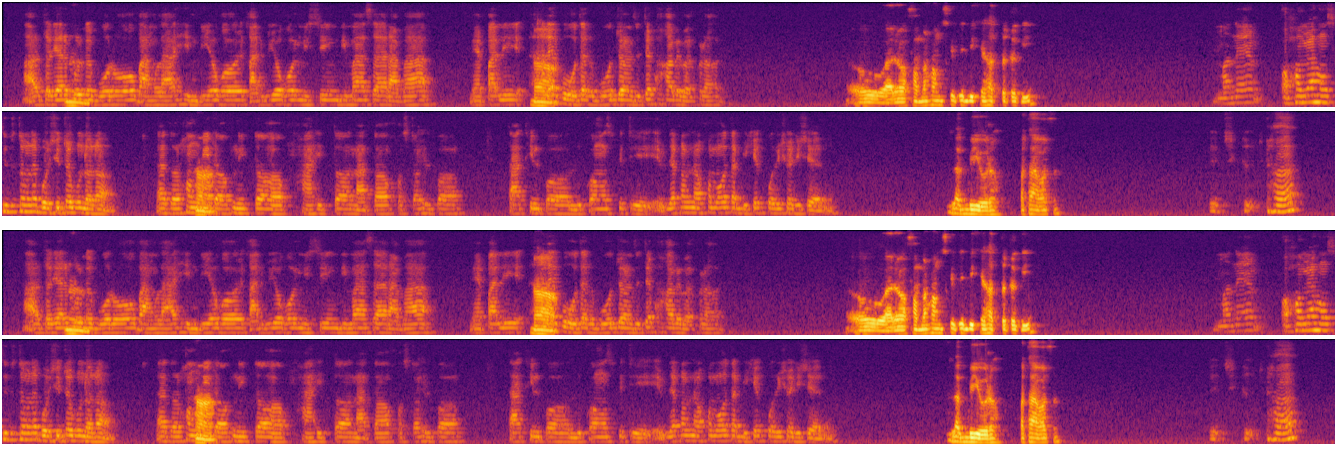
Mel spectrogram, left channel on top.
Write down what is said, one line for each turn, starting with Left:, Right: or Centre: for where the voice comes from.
Left: আৰু ধৰ ইয়াৰ
Right: উম,
Left: উপৰিও বহুত বড়ো, বাংলা, হিন্দীও কয়, কাৰ্বিও কয়, মিচিং, ডিমাচা, ৰাভা নেপালী,
Right: অ',
Left: আৰে বহুত আৰু বহুত জনজাতীয় ভাষা ব্যৱহাৰ কৰা হয়।
Right: অ আৰু অসমৰ সংস্কৃতিৰ বিশেষত্বটো কি
Left: মানে অসমীয়া সংস্কৃতিটো মানে বৈচিত্ৰপূণ্ড ন তাৰ সংগীত
Right: অ',
Left: হওক নৃত্য হওক সাহিত্য নাটক হস্তশিল্প তাঁত শিল্প লোক সংস্কৃতি এইবিলাক মানে অসমক এটা বিশেষ পৰিচয় দিছে আৰু
Right: অলপ বিহুৰ কথা কচোন
Left: <unintelligible> হা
